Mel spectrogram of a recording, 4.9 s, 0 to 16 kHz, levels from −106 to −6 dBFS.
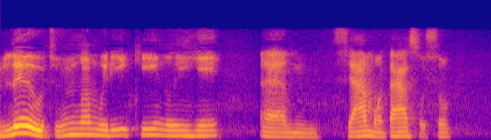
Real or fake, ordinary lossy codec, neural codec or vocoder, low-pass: fake; none; codec, 16 kHz, 1.1 kbps, Voila-Tokenizer; 7.2 kHz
